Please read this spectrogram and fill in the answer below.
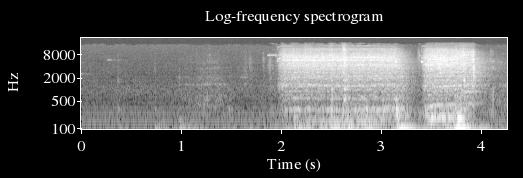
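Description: Cordless drill with a 3 mm bit running and boring through two wooden craft sticks held in a jig, starting about halfway through and briefly easing off before a second short push.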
